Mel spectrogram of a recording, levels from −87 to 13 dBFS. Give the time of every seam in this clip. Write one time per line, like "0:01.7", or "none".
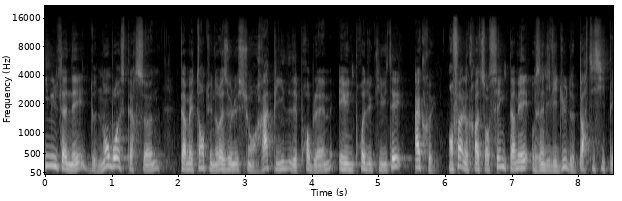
none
